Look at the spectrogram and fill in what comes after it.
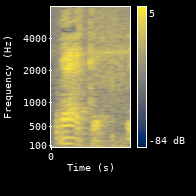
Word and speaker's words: Vacaville: How do you say it? – Vacaville. – Okay. – Vacaville. – Yeah. Vacaville. – Oh, okay. – The back of the car.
